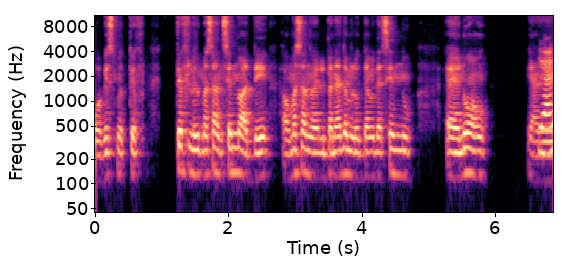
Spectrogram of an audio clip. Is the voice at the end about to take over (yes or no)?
yes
